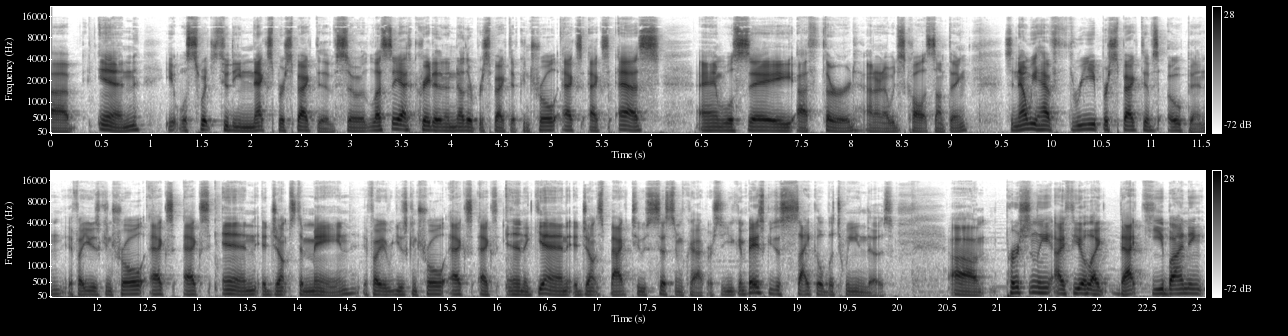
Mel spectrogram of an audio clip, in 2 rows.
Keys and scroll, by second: 7.3-8.5 typing, 8.6 Return.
